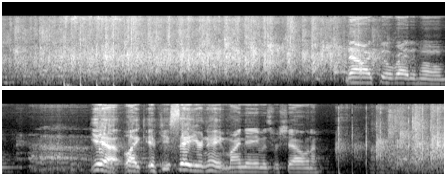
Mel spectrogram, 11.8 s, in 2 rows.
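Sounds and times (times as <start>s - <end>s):
meeting audience applause: 0.0s - 5.1s, 10.5s - 11.7s
speech: 4.6s - 6.2s, 7.1s - 10.2s.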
